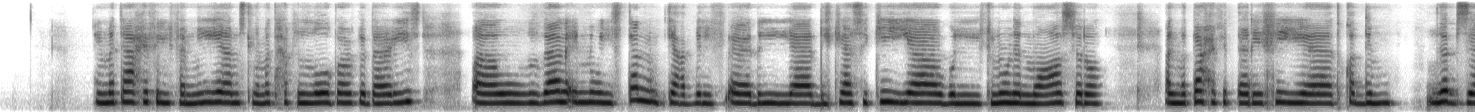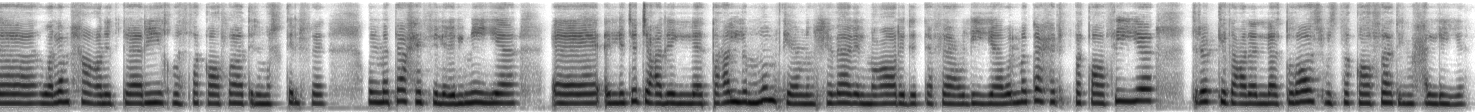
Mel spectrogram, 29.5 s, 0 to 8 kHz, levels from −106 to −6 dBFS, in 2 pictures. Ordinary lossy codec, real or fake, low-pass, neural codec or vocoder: none; fake; 7.2 kHz; codec, 32 kHz, 1.9 kbps, SNAC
